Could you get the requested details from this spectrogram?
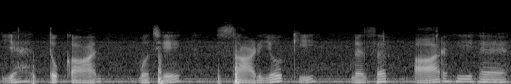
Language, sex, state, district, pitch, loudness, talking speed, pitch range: Hindi, male, Madhya Pradesh, Katni, 120 Hz, -24 LUFS, 105 wpm, 100-125 Hz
